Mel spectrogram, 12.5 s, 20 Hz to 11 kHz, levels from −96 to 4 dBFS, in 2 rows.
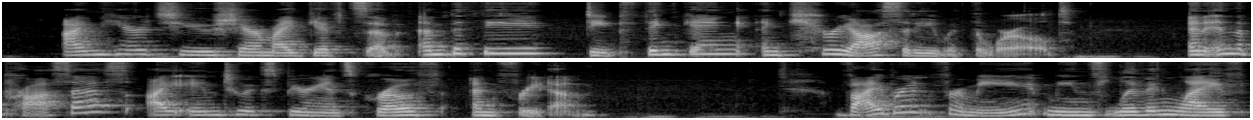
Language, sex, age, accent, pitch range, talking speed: English, female, 20-39, American, 195-245 Hz, 155 wpm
